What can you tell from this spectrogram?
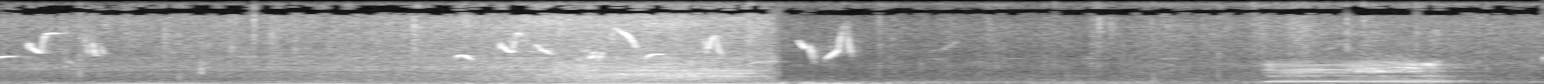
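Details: Cattle herded to the barn in the rainy season; low rumbling noise and chirping birds fill the first half, then one clear, short moo near the end.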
